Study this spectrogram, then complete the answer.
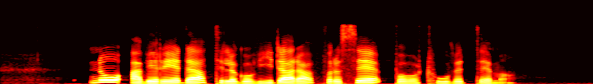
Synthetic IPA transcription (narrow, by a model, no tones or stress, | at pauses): noːʔæːʋiːɾeːd̪ət̪ʰɪloːɡoːʋiːd̪əɾəfɔɾoːseːpʰoːʋɔʈhuːʋəd̪̚t̪ʰeːmʔɑ̰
